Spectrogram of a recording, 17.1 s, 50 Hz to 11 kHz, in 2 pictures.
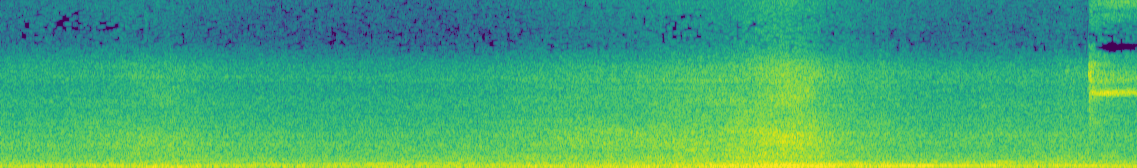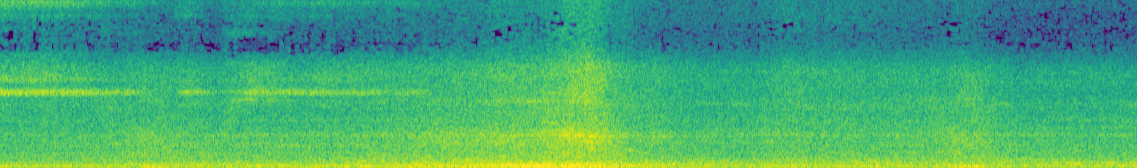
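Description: Metro-North M3 electric multiple-unit train pulling out of the station, its cars rolling past at close range with a steady rail rumble. The sound swells louder twice, about six and about twelve seconds in, and a thin high whine joins about halfway through.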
